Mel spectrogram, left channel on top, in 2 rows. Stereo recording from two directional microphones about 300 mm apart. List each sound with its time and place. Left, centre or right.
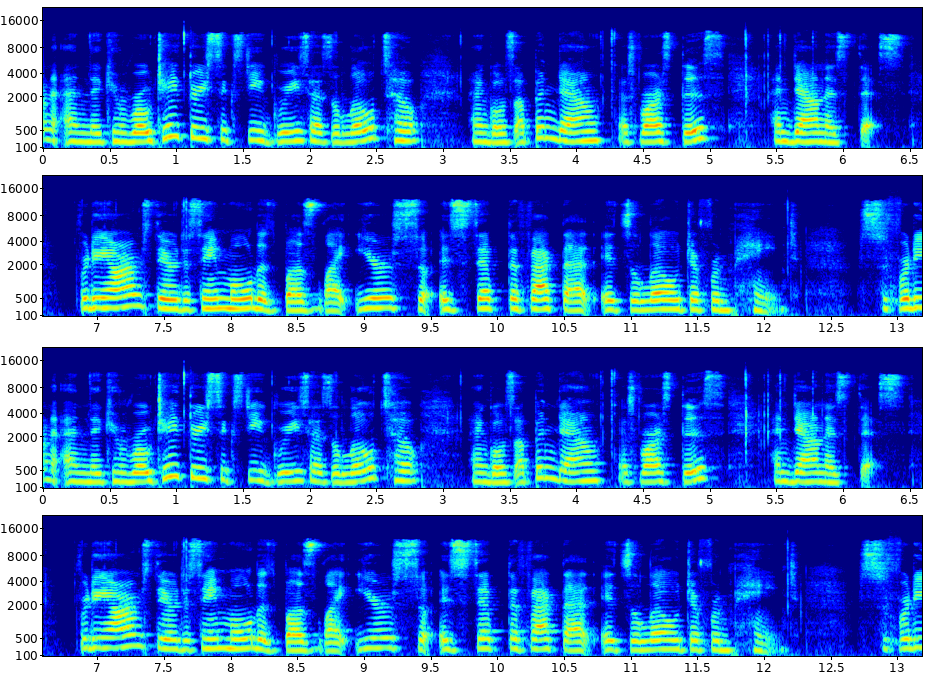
0.0 s speech: centre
